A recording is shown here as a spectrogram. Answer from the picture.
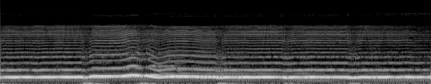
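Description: A singer's voice holding one long, wordless note in the opening of a devotional Hindi bhajan, with a short wavering ornament about a second in, over a faint steady drone.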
